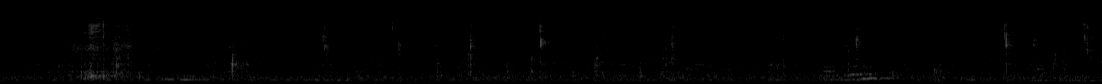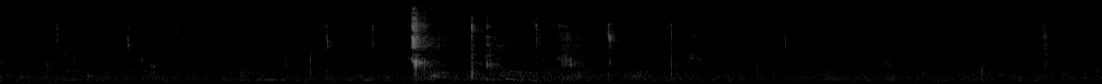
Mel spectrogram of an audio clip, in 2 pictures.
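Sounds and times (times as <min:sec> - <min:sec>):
chewing rice: 0:02.2 - 0:22.0
crunchy bite: 0:14.3 - 0:16.0.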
